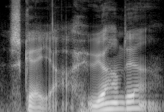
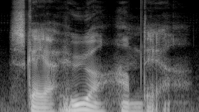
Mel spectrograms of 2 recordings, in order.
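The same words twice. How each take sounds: First: It is said at normal speed. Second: It is said slowly.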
